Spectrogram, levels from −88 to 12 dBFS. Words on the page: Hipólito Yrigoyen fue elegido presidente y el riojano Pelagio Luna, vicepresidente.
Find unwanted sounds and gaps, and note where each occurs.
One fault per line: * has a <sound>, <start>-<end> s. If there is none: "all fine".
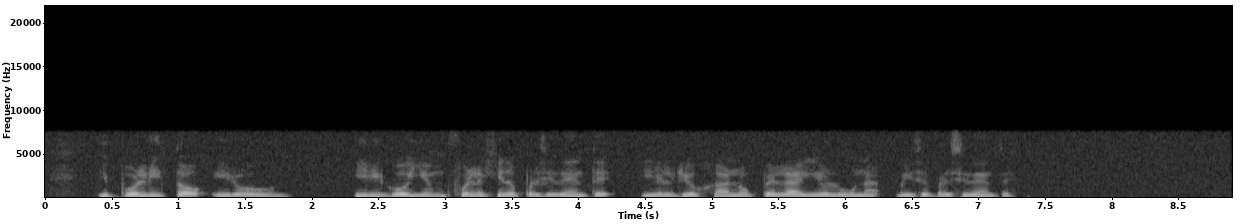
all fine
